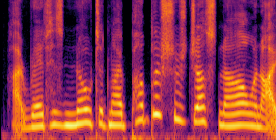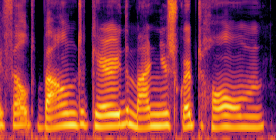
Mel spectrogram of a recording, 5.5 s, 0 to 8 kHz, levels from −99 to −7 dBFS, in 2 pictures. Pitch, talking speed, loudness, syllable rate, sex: 220 Hz, 195 wpm, -19 LUFS, 4.4 syllables/s, female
